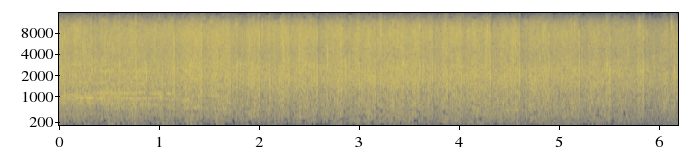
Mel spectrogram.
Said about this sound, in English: Y creo que se merece el mejor aplauso. And I think he deserves a better round of applause.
